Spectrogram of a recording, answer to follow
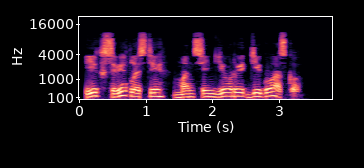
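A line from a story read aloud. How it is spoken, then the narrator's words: Loud solemn announcement. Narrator (Russian): громкий голос торжественно возвестил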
